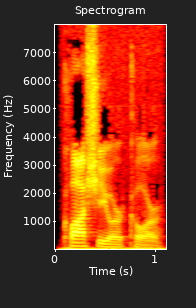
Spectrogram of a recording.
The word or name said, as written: kwashiorkor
